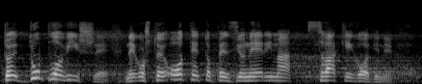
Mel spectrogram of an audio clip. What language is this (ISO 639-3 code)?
srp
